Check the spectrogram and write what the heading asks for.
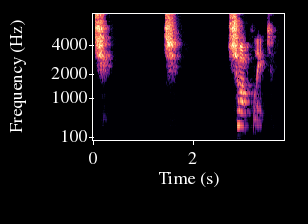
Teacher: You put your tongue as if you were saying t, t, and then the sound sh.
